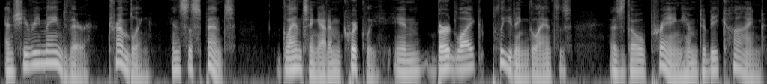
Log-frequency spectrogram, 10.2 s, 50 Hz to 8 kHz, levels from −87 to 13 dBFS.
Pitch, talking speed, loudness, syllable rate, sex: 110 Hz, 130 wpm, -21 LUFS, 4.0 syllables/s, male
